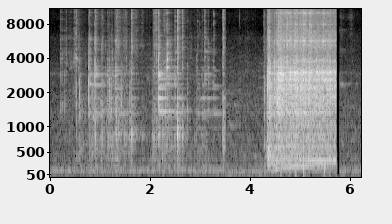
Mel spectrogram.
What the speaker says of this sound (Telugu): ఇది మొత్తాన్ని మనం మిక్సీ చేసుకొని మెత్త మెత్తగా తురుముకుందాం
